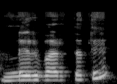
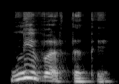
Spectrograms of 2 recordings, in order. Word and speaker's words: निवर्तते: Not nirvartate, nivartate.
